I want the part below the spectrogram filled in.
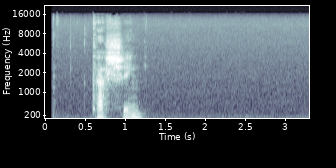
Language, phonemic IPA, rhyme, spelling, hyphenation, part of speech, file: Norwegian Bokmål, /ˈtæʃːɪŋ/, -ɪŋ, tæsjing, tæsj‧ing, noun, Nb-tæsjing.ogg
- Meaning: the act of stealing, cheating or tricking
